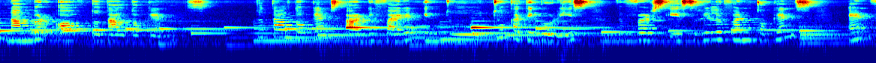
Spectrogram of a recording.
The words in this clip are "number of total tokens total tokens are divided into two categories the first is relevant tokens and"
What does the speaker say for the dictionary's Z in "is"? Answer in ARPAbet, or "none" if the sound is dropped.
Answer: S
